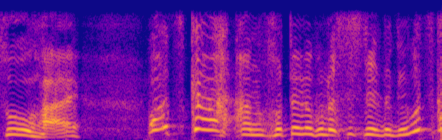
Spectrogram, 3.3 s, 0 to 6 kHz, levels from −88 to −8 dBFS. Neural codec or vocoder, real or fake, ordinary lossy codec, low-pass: codec, 16 kHz in and 24 kHz out, 0.4 kbps, LongCat-Audio-Codec, two codebook decoder; fake; none; 5.4 kHz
